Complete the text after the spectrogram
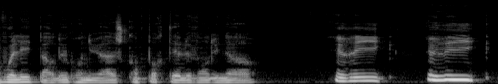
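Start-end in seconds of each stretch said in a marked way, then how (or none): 3.4-3.9 a higher, lonely first call into the dark; plaintive call. Acted. Alone in the night, Marguerite calls for Eric, plaintive. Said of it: "cria-t-elle d'une voix plaintive". 4.3-4.9 much higher and louder, a desperate wail of the name; plaintive cry. Acted. No answer comes, Marguerite cries Eric's name, desperate and loud. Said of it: "cria-t-elle d'une voix plaintive".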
